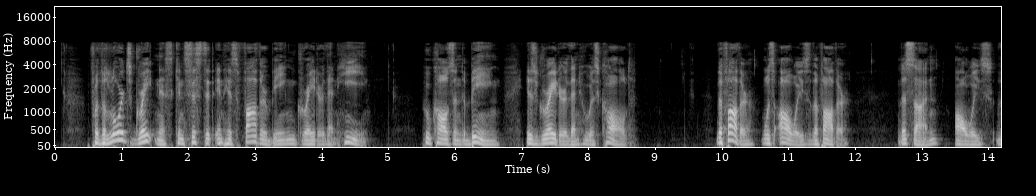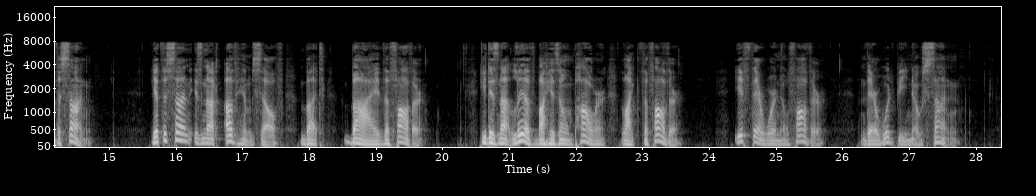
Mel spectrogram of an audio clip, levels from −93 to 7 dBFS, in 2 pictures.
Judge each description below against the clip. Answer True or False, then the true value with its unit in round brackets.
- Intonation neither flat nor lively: False (5.7 semitones)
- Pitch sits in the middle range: False (110 Hz)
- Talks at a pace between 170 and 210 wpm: False (135 wpm)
